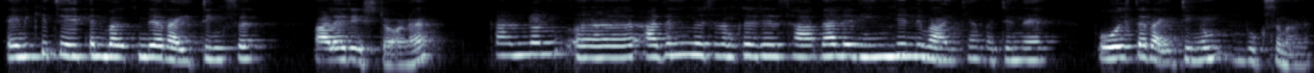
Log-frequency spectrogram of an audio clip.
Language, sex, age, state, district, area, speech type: Malayalam, female, 18-30, Kerala, Thiruvananthapuram, urban, spontaneous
